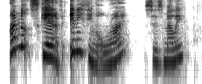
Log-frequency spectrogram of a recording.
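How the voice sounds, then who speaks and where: At a moderate pace, a woman talks with lively intonation in a somewhat breathy voice. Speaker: children's book author. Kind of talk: reading aloud.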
